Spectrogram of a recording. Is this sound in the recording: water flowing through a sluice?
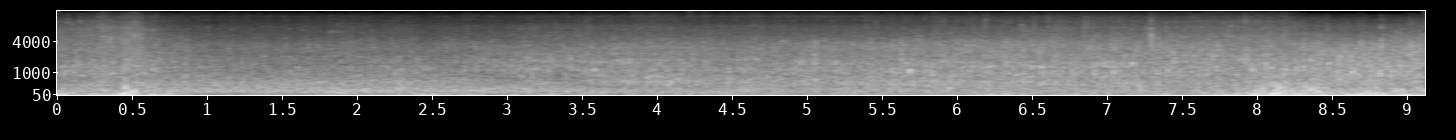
yes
